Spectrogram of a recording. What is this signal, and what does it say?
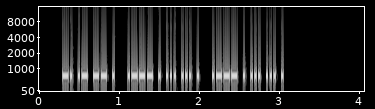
Morse code, heard as a keyed tone, about 51 wpm, 700 Hz. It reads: NAME JESSE JESSE
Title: K1USN SST QSO Practice 50wpm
